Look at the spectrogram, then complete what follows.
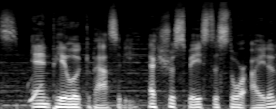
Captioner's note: graphics popping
